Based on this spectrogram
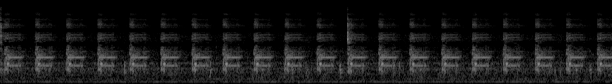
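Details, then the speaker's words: Yaesu FT-891 transceiver in receive: sharp steady clicks about three a second from computer CAT polling, same repetition rate at higher baud rate and unchanged when retuned in 500 kHz steps; manufacturer says radio meets specifications. "it still occurs at the same rep rate which is the computer interrogating for commands it occurs no matter what Center frequency I have set in the radio"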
